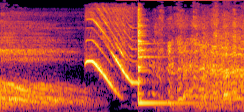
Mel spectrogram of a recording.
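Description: Comic cartoon sound effect added in editing: a pitched whistle-like tone slides quickly downward about a second in, then drops suddenly to a held lower note.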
